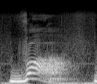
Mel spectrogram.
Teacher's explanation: वाह बोलेंगे तो ऊपर के दांतों ने नीचे के ओठ को दबाया। तो वाह का उच्चारण करते समय हमारे किन दो वर्णों का प्रयोग हुआ, किन दो अंगों का प्रयोग हुआ, दंत का और ओष्ठ का। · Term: दंतोष्ठ ध्वनि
